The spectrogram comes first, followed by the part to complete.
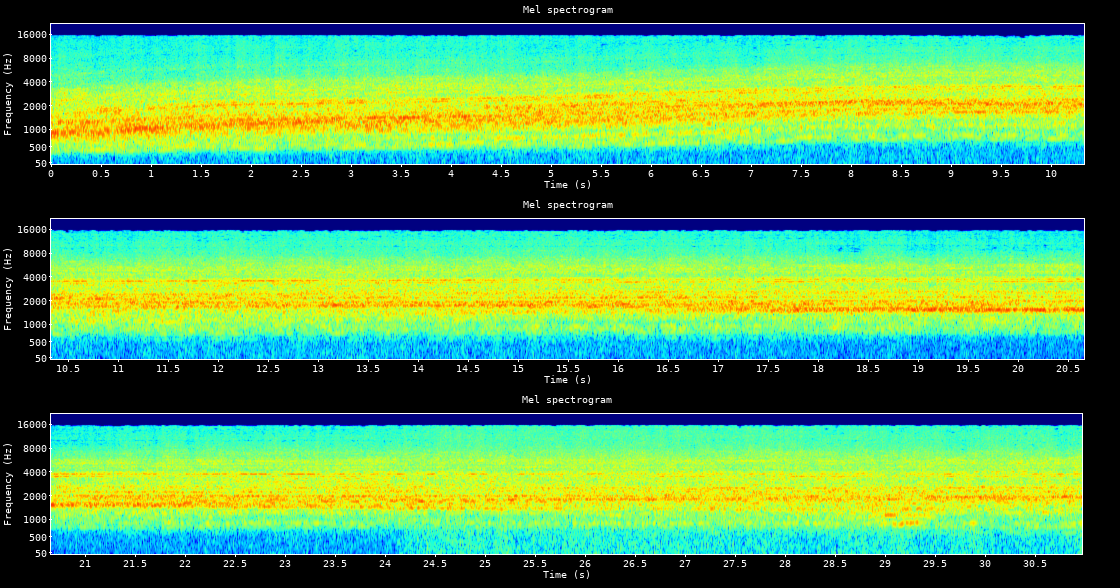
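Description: Marble floor grinding and polishing machine running under load, a steady motor whine with grinding noise that rises in pitch over the first several seconds and then holds level.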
